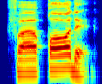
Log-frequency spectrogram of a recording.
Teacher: এই দালটা কলকলার হরফ ধাক্কা দিয়ে পড়তে হবে।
